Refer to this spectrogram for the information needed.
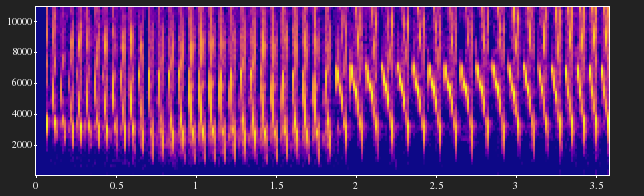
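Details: Canary singing in the Indonesian 'gesekan' style: a fast, even trill of high buzzy notes that abruptly shifts partway through into a quicker rolling series of sharply downslurred notes, all clean with no background sound.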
